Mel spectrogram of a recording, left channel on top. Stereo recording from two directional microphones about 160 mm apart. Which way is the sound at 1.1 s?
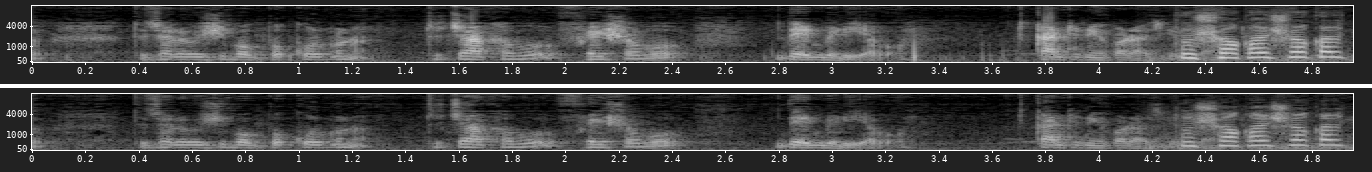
5° right (ahead or behind).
